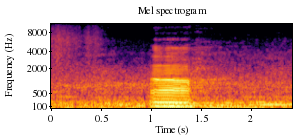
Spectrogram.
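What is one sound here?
An intercom buzzes briefly.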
